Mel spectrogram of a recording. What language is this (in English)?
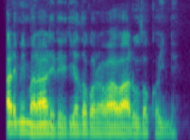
Kikuyu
